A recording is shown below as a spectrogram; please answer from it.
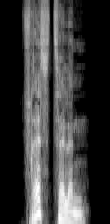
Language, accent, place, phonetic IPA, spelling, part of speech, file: German, Germany, Berlin, [ˈfʁɛsˌt͡sɛlən], Fresszellen, noun, De-Fresszellen.ogg
- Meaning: plural of Fresszelle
